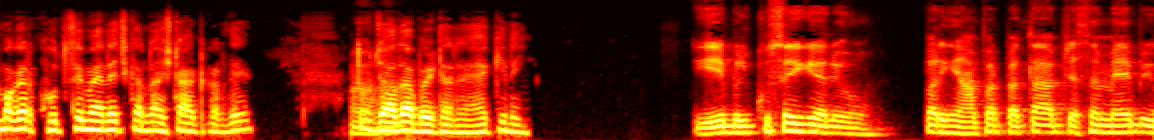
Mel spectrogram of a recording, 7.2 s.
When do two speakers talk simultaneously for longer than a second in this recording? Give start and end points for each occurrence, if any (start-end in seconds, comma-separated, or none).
none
